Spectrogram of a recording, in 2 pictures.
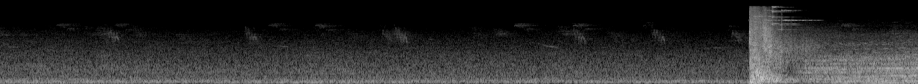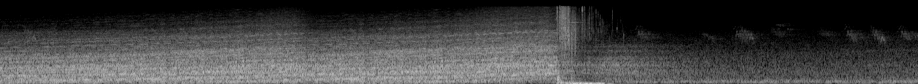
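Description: Film soundtrack: birds chirp over outdoor background until a sudden hit about halfway in. That hit sets off a loud dramatic swell of rising tones lasting several seconds, which ends abruptly in a sharp bang, a pistol shot, before the birdsong returns.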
